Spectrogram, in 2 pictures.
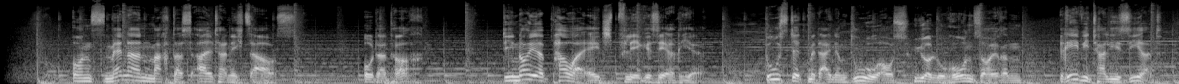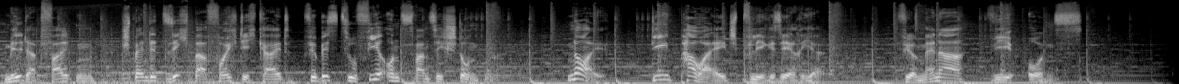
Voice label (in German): Werbung Beauty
